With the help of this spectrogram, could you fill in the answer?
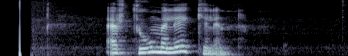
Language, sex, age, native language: Icelandic, female, 40-49, Icelandic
